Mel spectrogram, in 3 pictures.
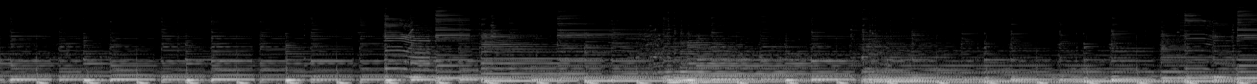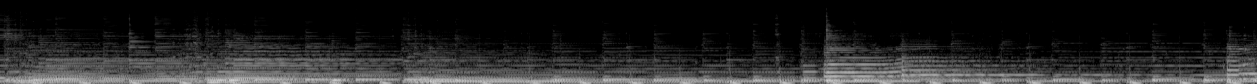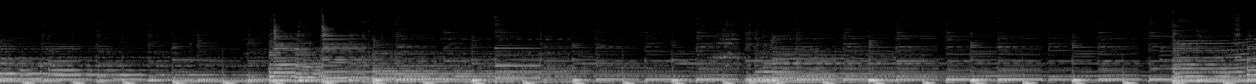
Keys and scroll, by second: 8.5 ctrl+v, 11.9 Return.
